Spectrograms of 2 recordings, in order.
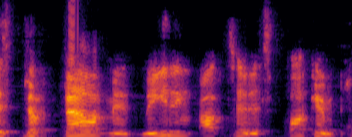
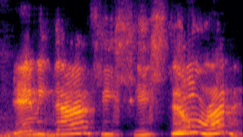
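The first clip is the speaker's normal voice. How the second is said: high, fired-up hype; rising with excitement; excited; 9 semitones higher than usual. Real, not acted. Excited football comparison.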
